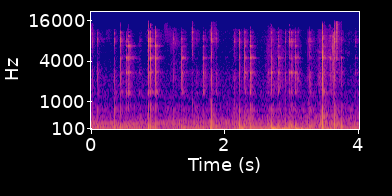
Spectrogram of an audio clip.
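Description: A small black glass candle jar with a white paper label, filled with solid wax, is held in the hands and tapped with long dark-painted nails. Quick, irregular taps give short, bright clicks that die away almost at once, over a steady low hum.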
